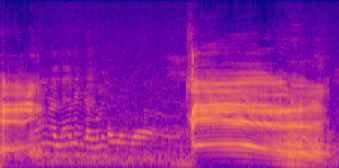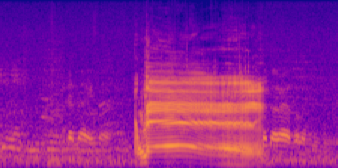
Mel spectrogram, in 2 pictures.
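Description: A cow gives two long, loud moos, each sliding downward in pitch, with voices murmuring between them.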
